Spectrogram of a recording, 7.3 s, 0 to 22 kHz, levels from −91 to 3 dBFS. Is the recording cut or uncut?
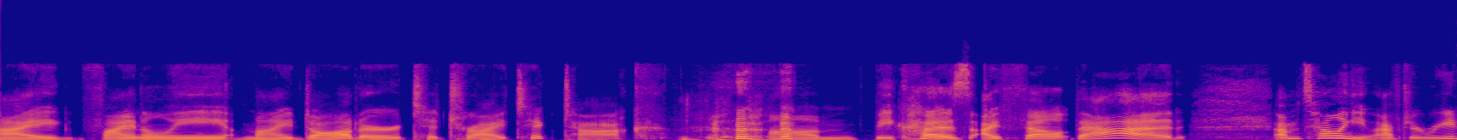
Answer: cut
